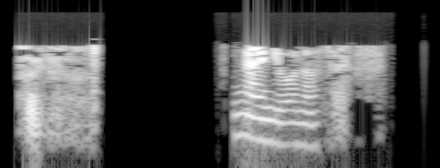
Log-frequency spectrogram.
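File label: Sheriff Dispatch, scanner audio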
